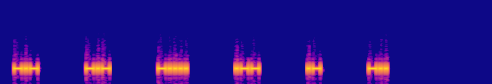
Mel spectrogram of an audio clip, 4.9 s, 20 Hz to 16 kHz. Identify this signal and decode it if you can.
Morse code, heard as a keyed tone, about 45 wpm, spaced as for 15 wpm, 700 Hz. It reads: KK6WAD
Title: USA Call Signs - 6 Characters - 6x Character Spacing - 45wpm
